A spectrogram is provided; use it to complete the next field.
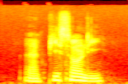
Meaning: dandelion
- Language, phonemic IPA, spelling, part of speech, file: French, /pi.sɑ̃.li/, pissenlit, noun, Fr-pissenlit.ogg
